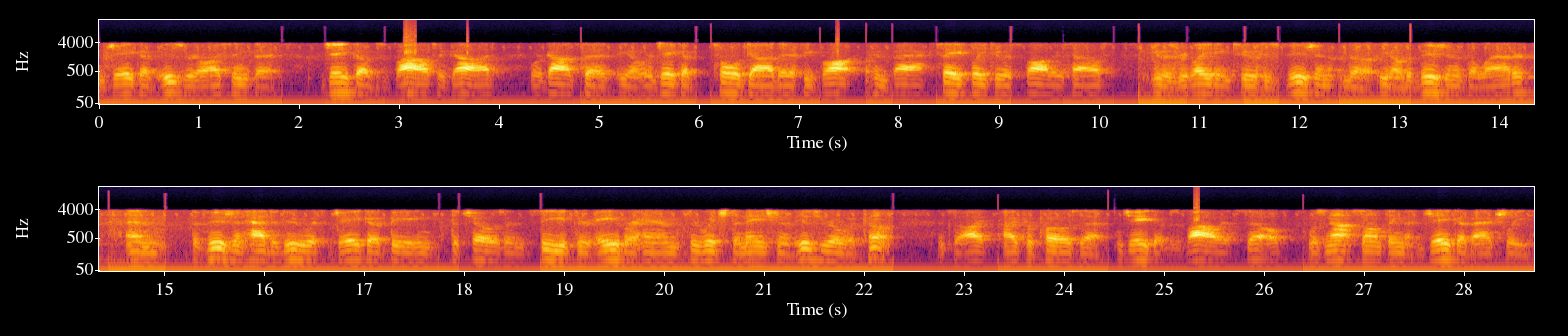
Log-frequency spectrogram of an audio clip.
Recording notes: Unfortunately, the audio quality is poor. I tried to amplify it and remove noise.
